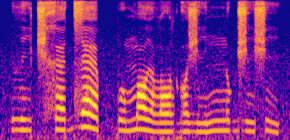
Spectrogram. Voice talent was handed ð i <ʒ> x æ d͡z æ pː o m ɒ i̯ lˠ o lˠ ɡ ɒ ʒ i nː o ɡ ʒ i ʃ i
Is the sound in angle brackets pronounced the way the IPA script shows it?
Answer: no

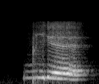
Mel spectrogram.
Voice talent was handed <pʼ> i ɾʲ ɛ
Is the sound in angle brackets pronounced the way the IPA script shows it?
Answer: no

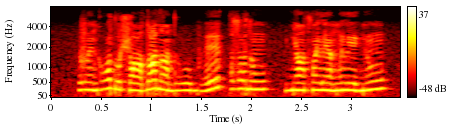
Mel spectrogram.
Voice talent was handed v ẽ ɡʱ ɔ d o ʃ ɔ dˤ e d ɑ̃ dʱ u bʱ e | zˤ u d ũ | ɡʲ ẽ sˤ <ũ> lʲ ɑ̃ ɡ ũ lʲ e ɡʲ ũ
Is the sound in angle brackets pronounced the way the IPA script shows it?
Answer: yes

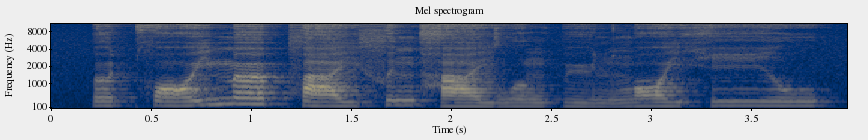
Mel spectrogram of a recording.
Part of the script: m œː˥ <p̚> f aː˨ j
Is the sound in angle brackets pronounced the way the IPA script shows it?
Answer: yes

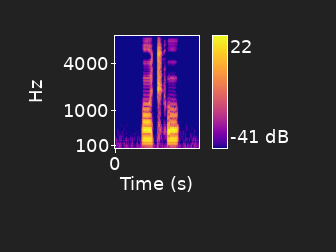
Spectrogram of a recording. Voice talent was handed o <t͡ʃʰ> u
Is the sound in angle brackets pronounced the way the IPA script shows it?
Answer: no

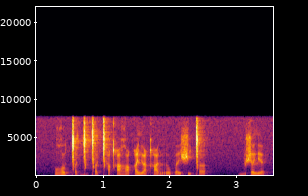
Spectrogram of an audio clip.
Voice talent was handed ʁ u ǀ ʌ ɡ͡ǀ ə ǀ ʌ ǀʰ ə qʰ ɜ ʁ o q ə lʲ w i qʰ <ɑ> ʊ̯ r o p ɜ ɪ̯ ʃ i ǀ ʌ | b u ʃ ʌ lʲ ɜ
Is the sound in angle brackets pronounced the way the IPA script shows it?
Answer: no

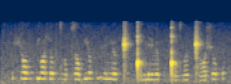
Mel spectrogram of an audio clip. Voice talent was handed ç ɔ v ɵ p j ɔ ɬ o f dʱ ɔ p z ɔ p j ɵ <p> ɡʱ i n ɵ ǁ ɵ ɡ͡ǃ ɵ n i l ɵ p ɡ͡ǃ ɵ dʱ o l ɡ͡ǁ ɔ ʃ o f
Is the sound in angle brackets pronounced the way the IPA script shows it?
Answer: yes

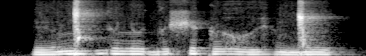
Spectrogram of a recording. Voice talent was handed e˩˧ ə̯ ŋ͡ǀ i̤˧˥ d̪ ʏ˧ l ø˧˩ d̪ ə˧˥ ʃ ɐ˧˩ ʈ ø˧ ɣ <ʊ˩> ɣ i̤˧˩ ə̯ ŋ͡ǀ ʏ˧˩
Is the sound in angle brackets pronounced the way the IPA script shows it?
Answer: yes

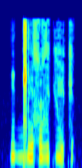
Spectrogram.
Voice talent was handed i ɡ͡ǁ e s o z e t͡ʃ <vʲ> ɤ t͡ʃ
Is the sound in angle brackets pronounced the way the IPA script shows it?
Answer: yes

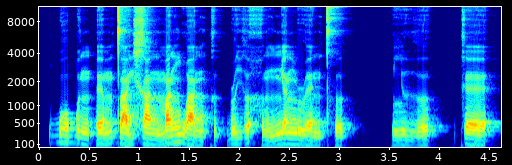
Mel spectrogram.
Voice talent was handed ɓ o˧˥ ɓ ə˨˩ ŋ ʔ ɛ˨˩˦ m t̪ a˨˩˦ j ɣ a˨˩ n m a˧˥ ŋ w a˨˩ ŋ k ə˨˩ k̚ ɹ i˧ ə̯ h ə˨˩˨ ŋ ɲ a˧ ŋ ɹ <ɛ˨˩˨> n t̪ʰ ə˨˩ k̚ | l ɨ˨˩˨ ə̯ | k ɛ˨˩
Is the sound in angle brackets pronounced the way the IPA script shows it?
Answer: yes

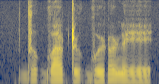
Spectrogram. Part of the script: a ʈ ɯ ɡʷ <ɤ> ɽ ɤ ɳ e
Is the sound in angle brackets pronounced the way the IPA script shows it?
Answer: no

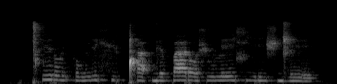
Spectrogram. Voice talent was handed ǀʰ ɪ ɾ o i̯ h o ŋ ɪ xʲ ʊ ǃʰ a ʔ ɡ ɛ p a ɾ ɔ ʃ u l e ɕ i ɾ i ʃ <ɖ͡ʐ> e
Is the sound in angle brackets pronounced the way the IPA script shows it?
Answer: yes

